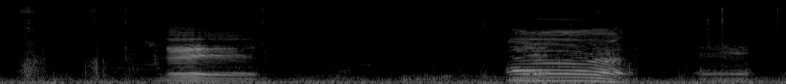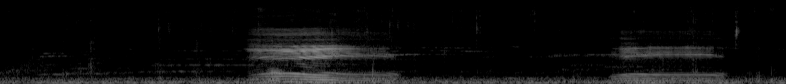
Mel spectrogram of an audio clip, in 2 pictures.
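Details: Cattle mooing: five loud, drawn-out moos, each about a second long, rich and nasal with some rising then falling in pitch, spaced irregularly over fifteen seconds above a low steady background hum.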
